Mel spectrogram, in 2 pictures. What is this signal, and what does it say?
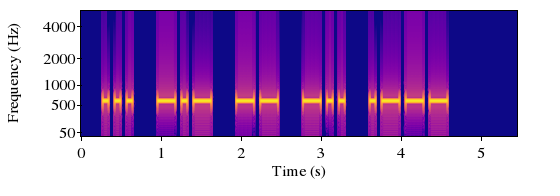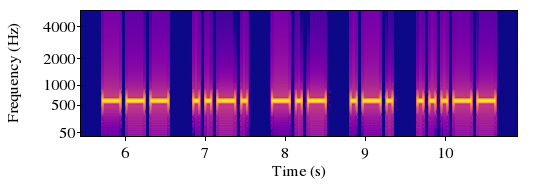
Morse code, heard as a keyed tone, about 16 wpm, spaced as for 14 wpm, 600 Hz. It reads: SKMDJ OFKR3
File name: morse mp3 / revision9-vitesse 14 mots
